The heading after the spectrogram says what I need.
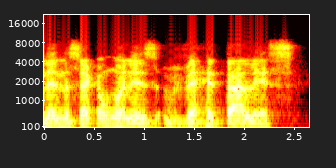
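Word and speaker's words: vegetales: There's two words really, verdas and then the second one is veretales. And notice that the g there is not a hard g, but more like an h.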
